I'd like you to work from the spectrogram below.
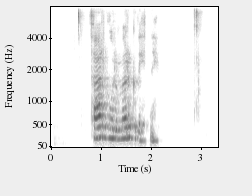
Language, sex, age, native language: Icelandic, female, 40-49, Icelandic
